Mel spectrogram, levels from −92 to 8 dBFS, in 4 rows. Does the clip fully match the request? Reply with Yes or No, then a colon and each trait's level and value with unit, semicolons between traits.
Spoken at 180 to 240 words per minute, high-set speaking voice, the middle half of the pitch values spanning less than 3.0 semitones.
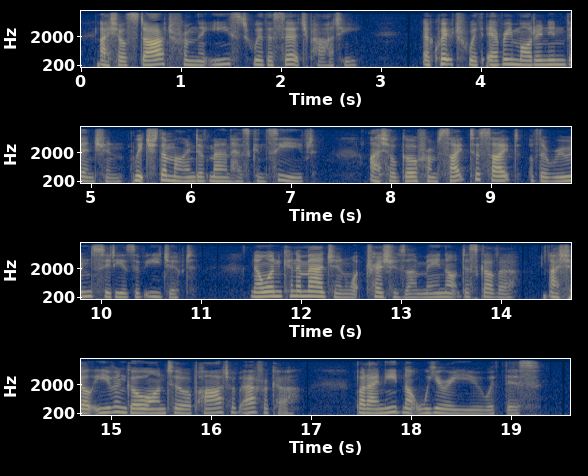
Yes: average, 195 wpm; high, 215 Hz; narrow, 2.5 semitones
